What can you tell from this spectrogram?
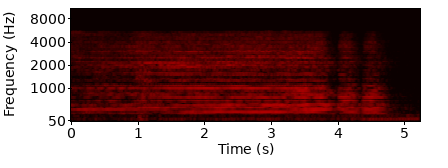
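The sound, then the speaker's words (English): A train horn blares in one long, loud, sustained blast with a rich chord-like tone, wavering briefly near the end before holding again. No one speaks. “Then he can blow a horn.”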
